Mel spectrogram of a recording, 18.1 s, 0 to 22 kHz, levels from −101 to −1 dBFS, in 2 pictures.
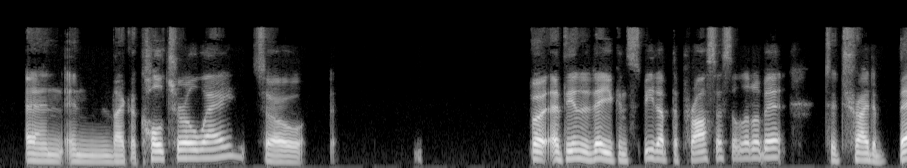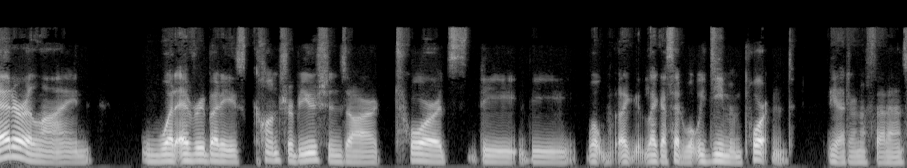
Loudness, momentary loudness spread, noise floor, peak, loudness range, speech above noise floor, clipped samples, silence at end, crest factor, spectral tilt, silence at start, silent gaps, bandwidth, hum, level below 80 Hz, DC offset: -20 LUFS; 14 LU; -82 dBFS; -2 dBFS; 5 LU; 62 dB; under 0.1%; 0 s; 18 dB; -6.5 dB/octave; 0.25 s; none; 12.5 kHz; none; -62 dBFS; under 0.1%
